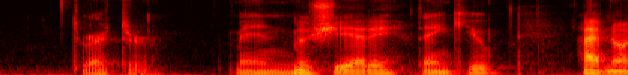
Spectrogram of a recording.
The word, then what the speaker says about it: Muschietti: Muschietti. Thank you. I have no idea that's how He it's actually pronounced.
